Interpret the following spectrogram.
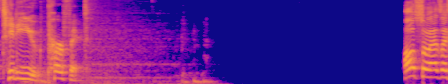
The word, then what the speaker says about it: Tidioute: Tidioute, so it's pronounced Tidioute.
